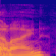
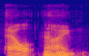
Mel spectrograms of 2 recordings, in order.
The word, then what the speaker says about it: Al Ain: United Arab Emirates is where Al Ain, saying it wrong. – Al Ain. – Al Ain. Okay. – It's a different letter in Arabic.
